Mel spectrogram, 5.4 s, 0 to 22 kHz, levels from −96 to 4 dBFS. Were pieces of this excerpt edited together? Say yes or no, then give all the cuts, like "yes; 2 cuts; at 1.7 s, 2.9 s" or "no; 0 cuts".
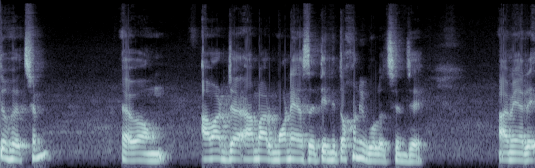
no; 0 cuts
